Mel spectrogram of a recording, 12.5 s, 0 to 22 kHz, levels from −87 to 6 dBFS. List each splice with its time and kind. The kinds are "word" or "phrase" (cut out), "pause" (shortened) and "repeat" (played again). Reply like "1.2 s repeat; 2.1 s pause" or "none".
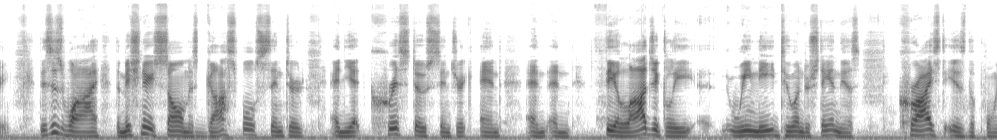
2.4 s word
